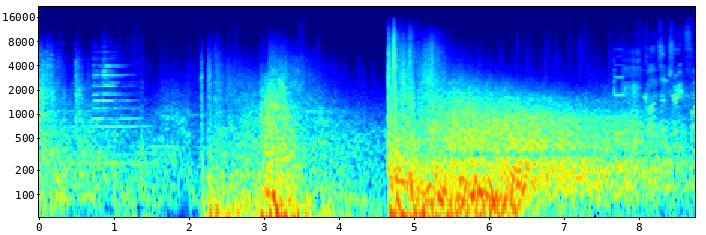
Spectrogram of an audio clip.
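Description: Naval artillery in World of Warships: heavy battleship guns fire in loud booming salvos, one hitting around two seconds and a bigger, sustained roar from about five seconds, with a game voice call heard near the start.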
